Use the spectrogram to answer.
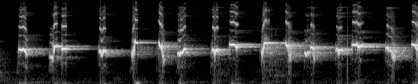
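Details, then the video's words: Sooty-headed bulbul in long 'ropel' fighting song meant to provoke an answer; repeated ringing whistles stepping slightly higher over the phrase, with one soft thump partway. "KICAU SUARA trucukan gacor TARUNG ROPEL PANJANG"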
